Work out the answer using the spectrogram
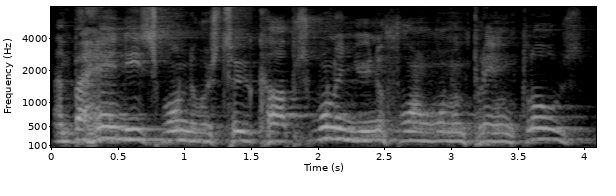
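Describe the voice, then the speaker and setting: A man's voice: high voice, fairly even intonation, normal speed, dark tone. A Northern Irish man in his sixties from Belfast, telling his own story in a blunt, salty, wry way and swearing freely. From Belfast, Northern Ireland. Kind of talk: casual spoken storytelling.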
